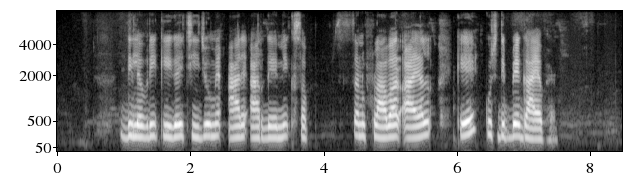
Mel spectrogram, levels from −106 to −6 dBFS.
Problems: background conversations at intervals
